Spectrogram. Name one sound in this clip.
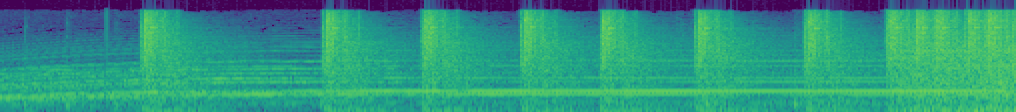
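A rifle fires a quick series of loud shots.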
